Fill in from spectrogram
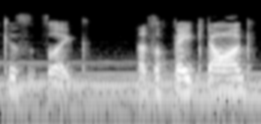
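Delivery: ordinary talk, nothing marked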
